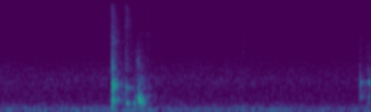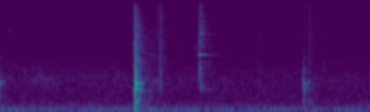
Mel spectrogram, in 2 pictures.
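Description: Knocks and clanks of wood and metal being handled while tending an outdoor cooking fire under a large stockpot: a quick run of three knocks about a second and a half in, a single loud knock a little after six seconds, then a short metallic clank that rings briefly, with a few fainter knocks between. A steady low rumble runs underneath.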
